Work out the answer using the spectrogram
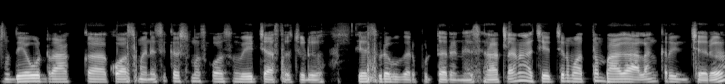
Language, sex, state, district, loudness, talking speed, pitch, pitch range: Telugu, male, Andhra Pradesh, Srikakulam, -16 LUFS, 165 wpm, 125 Hz, 115-135 Hz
